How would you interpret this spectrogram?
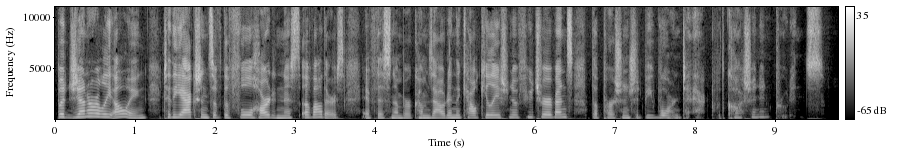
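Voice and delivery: broadcast announcer reading, like a radio announcer. Reading a text about numbers and future events aloud, the speaker uses an announcer voice. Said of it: "Do you like my announcer voice?".

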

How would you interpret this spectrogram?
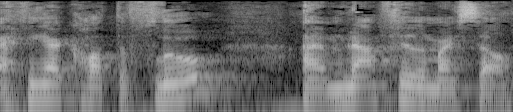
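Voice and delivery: ordinary talk

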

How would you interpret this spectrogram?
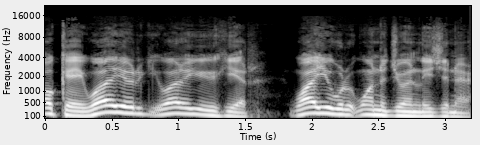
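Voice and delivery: put-on Russian-accented voice. Retelling a legionnaire questioning the speaker, in a put-on russian accent. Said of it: "I am giving a Russian accent".

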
